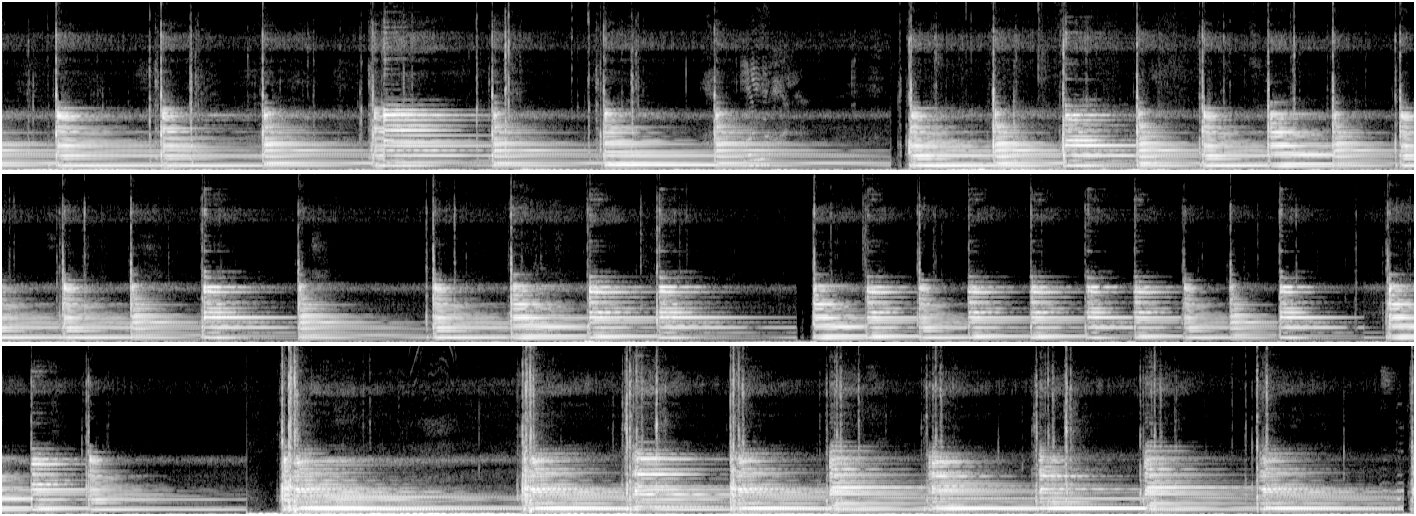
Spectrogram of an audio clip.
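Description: Mattel Coco toy guitar sounding plucked guitar notes through its built-in speaker as it is strummed and its fret buttons pressed: a melody of single notes one after another, with short breaks a few times.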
